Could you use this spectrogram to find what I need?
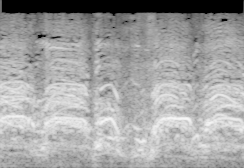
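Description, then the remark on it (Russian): A crowd of striking workers, mostly women from a large lighting-engineering plant in Saransk, Mordovia, Russia, chants loudly at a picket outside the plant management building, demanding unpaid wages; their massed voices swell and dip in repeated shouted phrases with a steady rhythmic cadence and no single speaker standing out. “Они провели пикет у здания завода управления.”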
